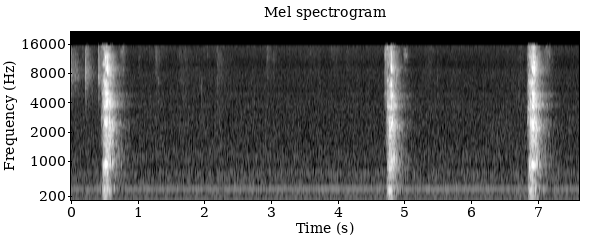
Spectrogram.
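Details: A dog gives three harsh, abrupt bursts of dry, hacking cough; the owner suspects kennel cough.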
